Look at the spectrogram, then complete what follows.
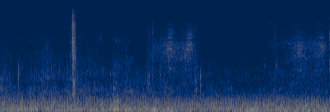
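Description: Steady low wind rumble on the microphone over open water aboard a small outrigger canoe, with a sharp click about a second and a half in and a knock just after two seconds.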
